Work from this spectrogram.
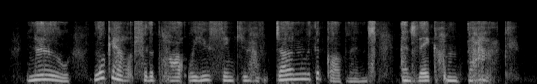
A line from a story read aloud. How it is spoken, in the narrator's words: breathed Helen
